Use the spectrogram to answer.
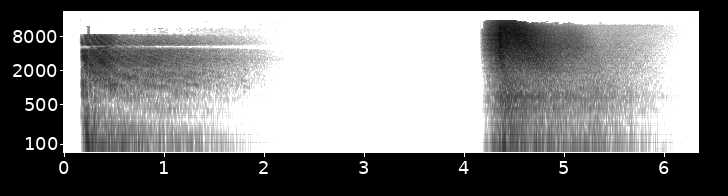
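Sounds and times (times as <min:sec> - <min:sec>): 
energy shot explosion: 0:04.2 - 0:06.0.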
